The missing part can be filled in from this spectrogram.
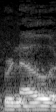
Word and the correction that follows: Buñuel: Buñuel? – Okay, thank you.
